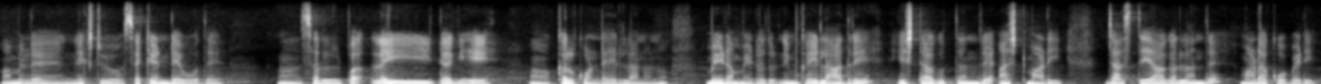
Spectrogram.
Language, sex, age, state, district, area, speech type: Kannada, female, 30-45, Karnataka, Bangalore Rural, rural, spontaneous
